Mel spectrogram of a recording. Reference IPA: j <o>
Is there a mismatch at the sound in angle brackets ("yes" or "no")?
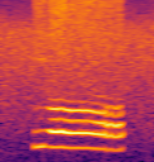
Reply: yes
